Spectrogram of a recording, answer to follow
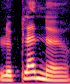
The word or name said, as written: glider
